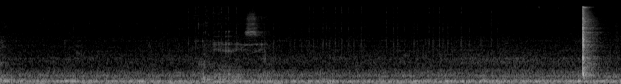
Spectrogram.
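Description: Dualit Lite electric kettle heating descaling solution close to the boil, with a steady low rumble. A sharp click comes near the end as the kettle switches off.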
